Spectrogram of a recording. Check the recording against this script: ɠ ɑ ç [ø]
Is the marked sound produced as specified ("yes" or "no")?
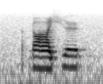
yes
